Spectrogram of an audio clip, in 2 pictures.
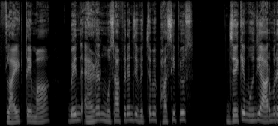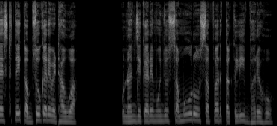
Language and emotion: Sindhi, sad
